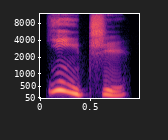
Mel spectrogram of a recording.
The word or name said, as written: 意志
